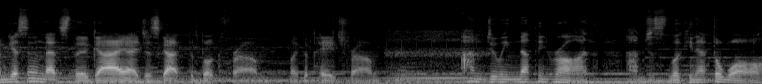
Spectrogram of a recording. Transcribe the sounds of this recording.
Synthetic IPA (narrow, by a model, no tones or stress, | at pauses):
ɪ̃mɡɛsɪ̃ŋðætsðɨɡaɪaɪd͡ʒʌsɡ̥ɑt̪̚ðɨbʊkfɹʌ̃m | laɪk̚ðɨpʰeɪd̥ʒ̥fɹʌ̃m | ʔãɪ̃mdʉɪ̃ŋnʌθɪ̃ŋɹɔ̃ŋ | ãɪ̃md͡ʒʌstˡlʊkɪ̃ŋɨt̪̚ðəwɔlˠ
